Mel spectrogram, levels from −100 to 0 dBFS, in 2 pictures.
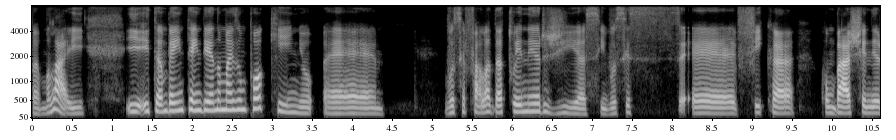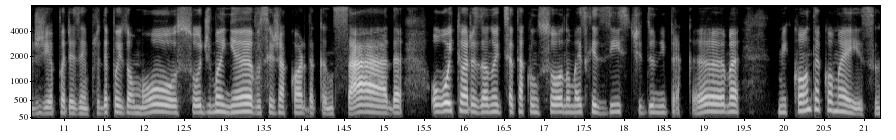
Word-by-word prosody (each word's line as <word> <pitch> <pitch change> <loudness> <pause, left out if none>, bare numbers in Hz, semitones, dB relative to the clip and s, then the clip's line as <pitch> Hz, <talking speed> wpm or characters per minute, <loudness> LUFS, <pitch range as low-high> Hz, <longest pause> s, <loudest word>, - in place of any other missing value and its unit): vamos 145 -1 -6
lá - - +4
e 150 +1 -5 0.5
e, 195 +1 0
também, 215 +2 +3
entendendo 235 -1 +2
mais 240 0 +2
um 250 0 0
pouquinho, 190 - -2
eh, 150 0 -1 0.8
você 170 +4 -6
fala 190 +2 0
da 175 0 +1
tua 195 +2 -3
energia, 170 -7 -3
assim, 135 0 -8
você 150 +6 -8
s 470 - -12
eh, 150 -1 +1
fica 155 -2 -1 0.3
com 160 -3 -6
baixa 160 0 +6
energia, 155 -1 -2
por 165 0 -4
exemplo, 150 0 -5
depois 180 0 -2
do 170 - 0
almoço, 170 +2 0
ou 175 - +2
de 180 +1 -8
manhã, 195 0 +4
você 160 +1 -6
já 170 - -1
acorda 165 -1 -3
cansada, 165 +2 +5 0.3
ou 185 +2 +1
20hrs 195 -4 +3
você - - 0
está 190 - 0
com 180 0 -7
sono, 185 +1 -1
mas 180 0 -2
resiste 185 0 -5
dormir 170 +1 -7
pra - - -10
cama, 195 +2 +2 0.5
me 180 -1 -7
conta, 230 +7 +1
como 225 -4 -2
é 185 -4 +3
isso. 140 0 -7
175 Hz, 145 wpm, -25 LUFS, 155-195 Hz, 0.8 s, baixa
